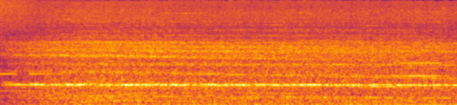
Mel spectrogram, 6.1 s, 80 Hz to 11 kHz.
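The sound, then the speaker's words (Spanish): Steady ambience at the Zamora train station in Spain at 7:30 in the morning, with a train bound for Madrid idling, a continuous mechanical rumble and a sustained tonal hum holding at an even, fairly loud level throughout, with no talking. “Estoy en la estación de trenes de Zamora.”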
